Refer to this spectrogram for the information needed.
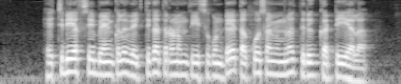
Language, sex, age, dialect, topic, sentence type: Telugu, male, 25-30, Utterandhra, banking, statement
